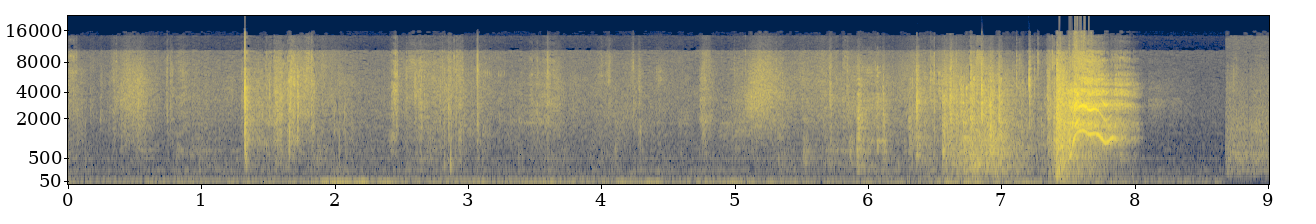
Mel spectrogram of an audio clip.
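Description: Papers rustle as they are leafed through.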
